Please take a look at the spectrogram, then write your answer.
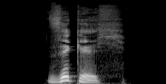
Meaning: annoyed, pissed off
- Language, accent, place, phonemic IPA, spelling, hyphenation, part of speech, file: German, Germany, Berlin, /ˈzɪkɪç/, sickig, si‧ckig, adjective, De-sickig.ogg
